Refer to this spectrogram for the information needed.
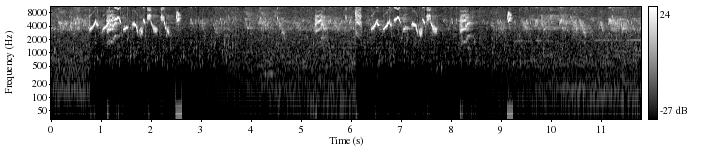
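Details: Grego-style song of a Double-collared seedeater, meant to excite and train other caged birds. Two loud phrases of quick, high, slurred whistles, each about two seconds long, are separated by short pauses and a few softer single notes.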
